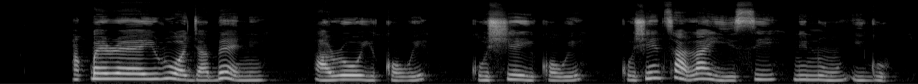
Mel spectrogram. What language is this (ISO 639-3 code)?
yor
